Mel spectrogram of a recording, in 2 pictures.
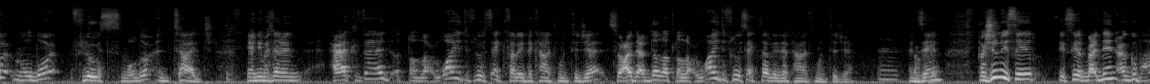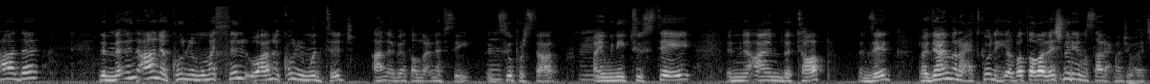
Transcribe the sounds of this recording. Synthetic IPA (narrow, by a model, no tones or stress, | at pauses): ʕmɑwðˤuːʕ | fluːsmɑwðˤuːʕʔɪnt̪ʰaːd͡ʒjaʕnimaθalan | ħajaːt̪ɪlfad̪ʔɑt̪ˤːɑlːɑʕwaːjɪd̪fluːsʔakθɑɾˤʔɪðakaːnat̪mʊnt̪ɪd͡ʒasʊʕaːd̪ʕabd̪alːɑʔt̪ˤɑlːɑʕwaːjɪd̪fluːsʔakθɑɾˤʔəðakaːnat̪mʊnt̪ɪd͡ʒa | ʔanzeːm | faʃɪnujsˤiːɾ | jsˤiːɾbaʕd̪eːnʕaɡuːbɦaːða | lamːaʔʔanaʔakuːnɪlmʊmaθːalwʔanaʔakuːnɪlmʊnt̪ʰad͡ʒ | ʔanaʔabiʔɑt̪ˤɑlˤːɑʕnafsiʔɪlsuːpɑɾst̪ɑːɾˤ | ʔajwiniːd̪̚t̪ust̪eː | ʔɪnːʔajmðət̪ʰaːp | ʔɪnzeːn | fad̪aːjmanɾˤɑːħt̪ḁkuːnhɪjːalbɑt̪ˤɑlɑleːʃmaɾimɨnsˤɑːlɪħmad͡ʒuːhat̪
